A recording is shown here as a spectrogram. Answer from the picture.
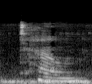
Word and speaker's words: tone: And this says ton, so I need a silent letter E on the end to make it say tone. The E makes the O say O.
